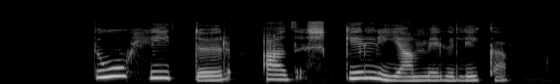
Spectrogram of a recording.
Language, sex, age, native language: Icelandic, other, 11, Icelandic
